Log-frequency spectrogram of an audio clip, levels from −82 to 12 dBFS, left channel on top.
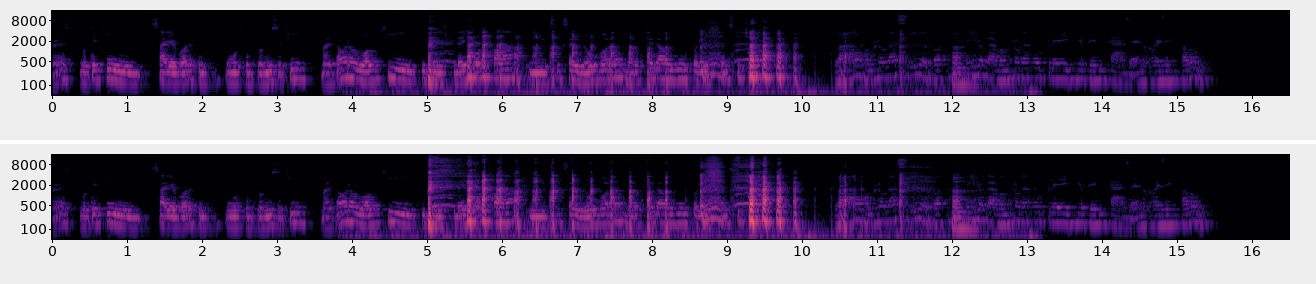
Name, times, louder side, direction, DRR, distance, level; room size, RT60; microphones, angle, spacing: voice 1, 0.0-9.4, left 2 dB, 25° left, 1.2 m, -47 dB
sound 1, 3.9-13.1, right 7 dB, 50° right, 0.3 m, -39 dB
voice 2, 10.4-15.5, right 2 dB, 15° right, 1.3 m, -56 dB
9.0 x 4.6 x 3.1 m
head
